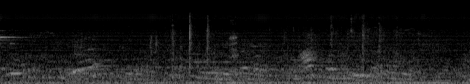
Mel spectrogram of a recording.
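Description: Green-eyed Madrasi pigeons coo softly at Surjapur under a constant low background murmur, their faint calls recurring through the stretch.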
